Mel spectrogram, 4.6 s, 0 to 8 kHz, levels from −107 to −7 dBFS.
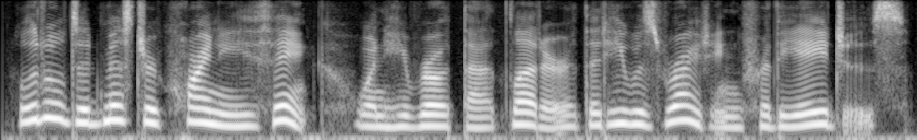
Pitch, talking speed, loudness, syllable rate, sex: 225 Hz, 220 wpm, -16 LUFS, 5.5 syllables/s, female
